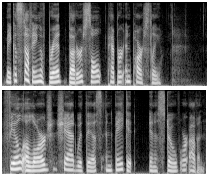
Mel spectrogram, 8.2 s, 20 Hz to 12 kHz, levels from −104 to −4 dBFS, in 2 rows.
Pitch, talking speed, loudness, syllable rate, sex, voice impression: 190 Hz, 175 wpm, -18 LUFS, 4.6 syllables/s, female, feminine, adult-like, tensed, slightly soft, slightly halting, calm, friendly, slightly reassuring, elegant, lively, slightly sharp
